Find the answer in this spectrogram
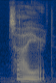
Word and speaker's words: tired: I went to the gym last week despite being tired. Very good. Now put more G in gym. Gym. I went to the gym last week despite being tired. Tired. One syllable.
